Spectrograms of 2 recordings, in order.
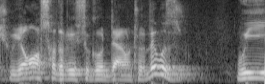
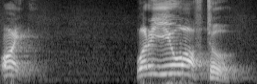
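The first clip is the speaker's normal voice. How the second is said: very high, gruff, barked shout, acted; 10 semitones higher than usual. Retelling how the PE teacher shouted after a departing pupil: imitating Bill Samuel's gruff shout. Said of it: "in a very gruff voice".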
